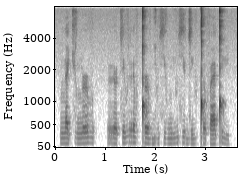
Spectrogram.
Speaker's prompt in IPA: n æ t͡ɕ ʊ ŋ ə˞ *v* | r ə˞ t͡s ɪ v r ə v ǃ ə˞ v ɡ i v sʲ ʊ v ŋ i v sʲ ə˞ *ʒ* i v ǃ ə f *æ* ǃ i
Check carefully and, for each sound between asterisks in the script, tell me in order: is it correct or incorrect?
correct, incorrect, correct

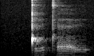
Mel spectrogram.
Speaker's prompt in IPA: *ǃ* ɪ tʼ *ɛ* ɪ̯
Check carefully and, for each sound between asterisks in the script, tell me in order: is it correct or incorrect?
correct, correct

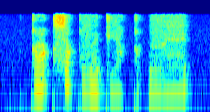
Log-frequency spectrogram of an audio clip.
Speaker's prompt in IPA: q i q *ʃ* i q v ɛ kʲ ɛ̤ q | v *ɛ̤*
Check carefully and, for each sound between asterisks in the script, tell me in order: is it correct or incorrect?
incorrect, correct

